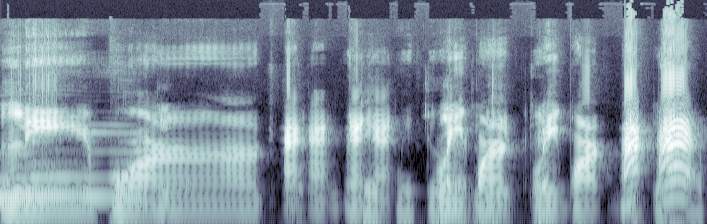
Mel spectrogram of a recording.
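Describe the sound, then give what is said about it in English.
A voice loudly imitates the squawking aliens of Mars Attacks: two drawn-out nasal squawks, then a rapid run of about eight short, clipped 'ack'-like bursts in a choppy rhythm. “You sound like a chicken. No, that's what they sounded like.”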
